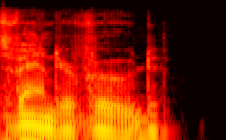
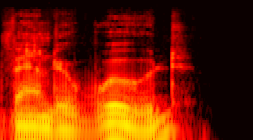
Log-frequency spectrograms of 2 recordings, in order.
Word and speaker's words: Vanderwood: I think it's Vandervood, not Vanderwood. Vandervood, I think you pronounce that W like a V, I think.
